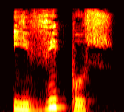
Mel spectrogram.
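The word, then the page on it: Οιδίπους: i5i-pus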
